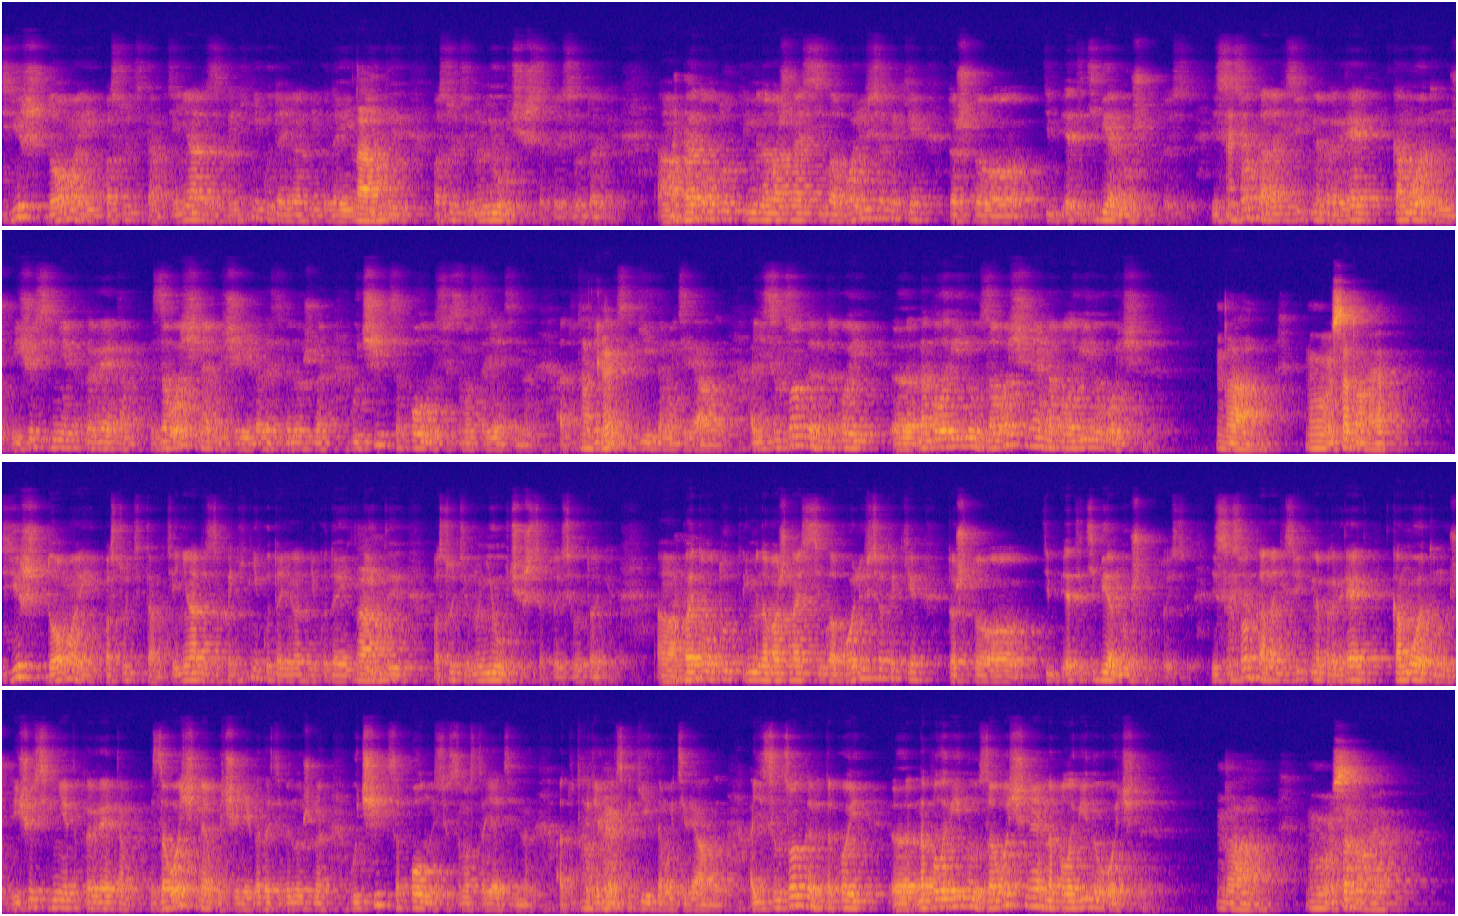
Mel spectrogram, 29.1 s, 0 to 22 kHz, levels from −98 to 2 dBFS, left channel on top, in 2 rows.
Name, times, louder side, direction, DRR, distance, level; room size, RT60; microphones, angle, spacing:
voice 1, 0.0-26.0, right 2 dB, 35° right, 0 dB, 0.3 m, -27 dB
voice 2, 3.5-3.9 6.8-6.9 12.2-12.5 20.3-20.7 26.7-28.3, left 3 dB, 45° left, 1 dB, 0.3 m, -24 dB
2.7 x 2.0 x 2.6 m, 1.0 s
head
